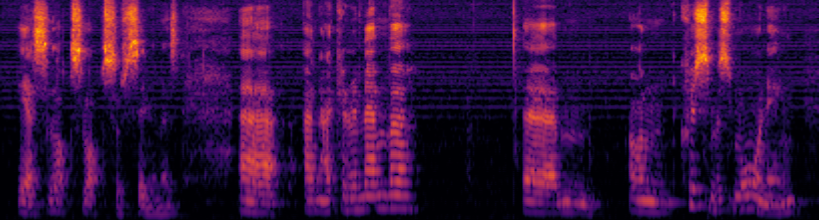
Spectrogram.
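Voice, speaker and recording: With a Yorkshire accent, a woman speaks very slowly in a very deep, low voice, her intonation lively and her pauses long and frequent. Noticeable background noise runs underneath. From York, England. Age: 80s+. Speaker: wartime memories storyteller. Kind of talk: interview answer.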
